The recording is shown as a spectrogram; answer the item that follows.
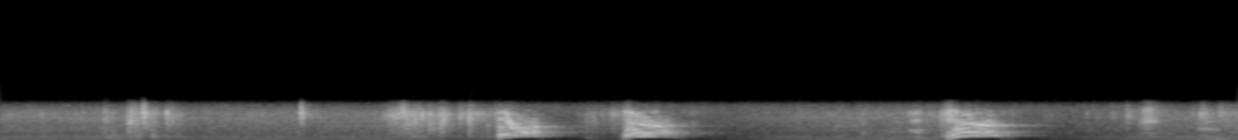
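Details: Single dog barking at a snoring cow: three clear, harsh barks at about two and a half, three and five seconds, separated by quiet gaps with faint hum.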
